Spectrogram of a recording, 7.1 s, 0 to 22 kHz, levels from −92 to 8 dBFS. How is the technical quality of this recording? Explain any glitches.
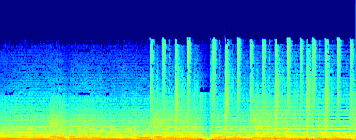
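The recording has two dropouts caused by AAC frame loss with concealment, at 1.29 to 1.40 s (about 85 ms, consistent with two lost frames) and 4.06 to 4.22 s (128 ms, roughly three frames). The decoder patched each gap from the last good spectrum, so each gap sounds like a brief smeared, noisy, phasey blur instead of silence.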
